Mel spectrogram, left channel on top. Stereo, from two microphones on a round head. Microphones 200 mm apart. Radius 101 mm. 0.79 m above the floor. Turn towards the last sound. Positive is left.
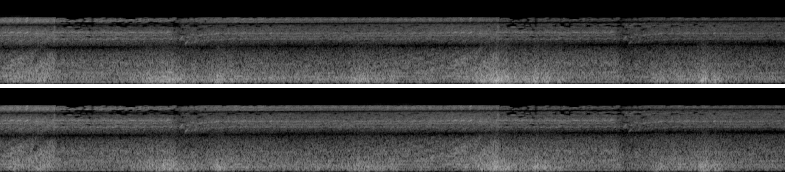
turn(degrees=-20)  # may be behind; listen again after turning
